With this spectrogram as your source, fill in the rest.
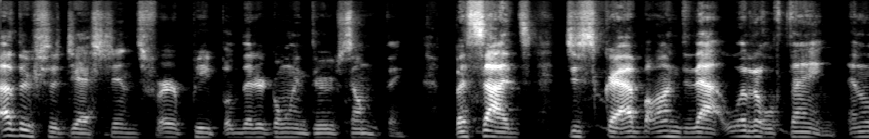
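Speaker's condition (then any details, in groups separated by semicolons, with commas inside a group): Traumatic brain injury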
